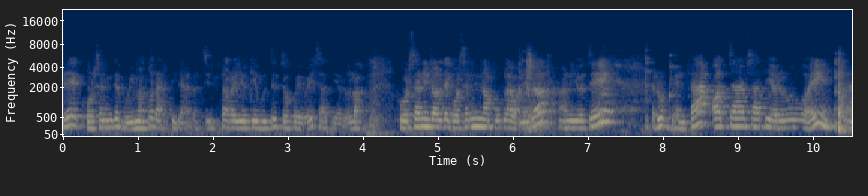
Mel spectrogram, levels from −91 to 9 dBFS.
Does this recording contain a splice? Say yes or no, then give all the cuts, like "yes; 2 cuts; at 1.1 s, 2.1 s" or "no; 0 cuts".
no; 0 cuts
